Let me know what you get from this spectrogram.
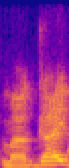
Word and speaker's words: MacGyver: MacGyver pues, este, se pronuncia MacGyver.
